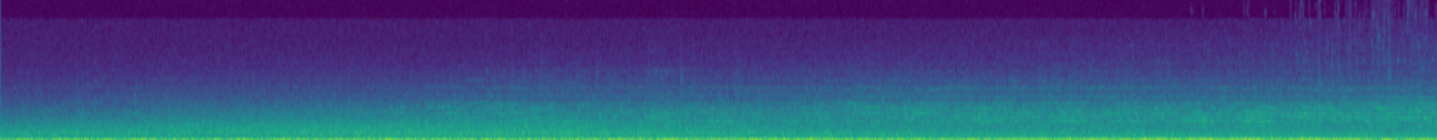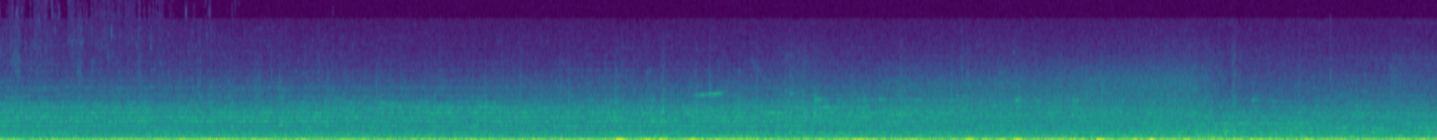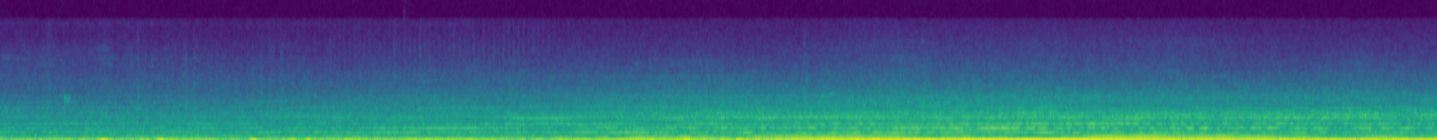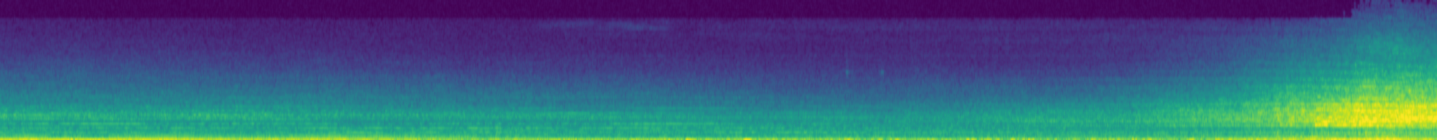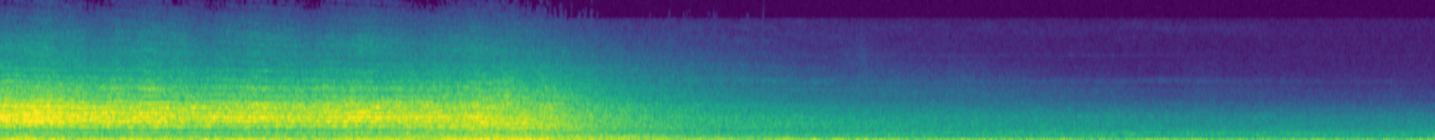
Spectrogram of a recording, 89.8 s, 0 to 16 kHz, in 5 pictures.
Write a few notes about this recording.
Trains manoeuvring between Helsinki main station and Pasila on 26.10.2015, around 20:00h. Recorded with a LOM stereo pair of Omni microphones and (separate file but simultaneously) an Electrosluch 3 to record electrostatics. Minimal editing done, no cutting.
